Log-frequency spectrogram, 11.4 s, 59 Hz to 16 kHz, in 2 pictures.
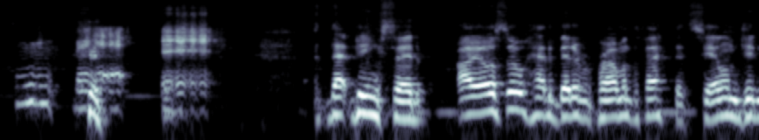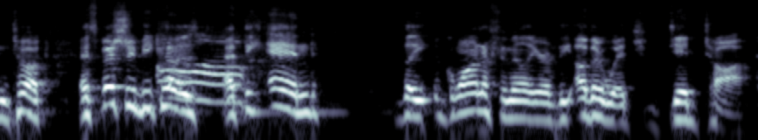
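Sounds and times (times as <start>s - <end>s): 
speech: 0.1s - 1.5s, 2.5s - 11.3s
goat bleating: 0.6s - 1.8s.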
